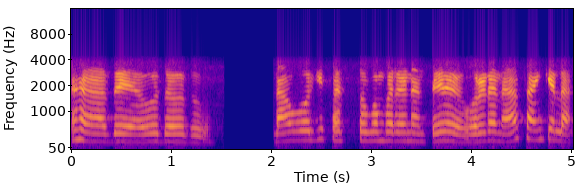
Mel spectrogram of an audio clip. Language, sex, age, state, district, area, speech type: Kannada, female, 45-60, Karnataka, Chitradurga, urban, conversation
